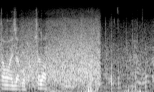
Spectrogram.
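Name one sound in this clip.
A river rushes nearby.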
